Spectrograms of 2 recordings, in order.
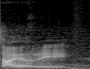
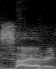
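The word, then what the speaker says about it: Sayori: confess I've been I've been really lazy about pronouncing sori's name uh I I I've been saying sori a lot um I know it's supposed to be CI the emphasis on the first syllable CI CI um I don't know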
